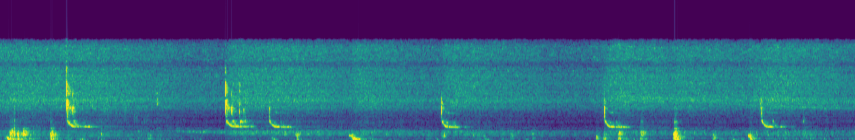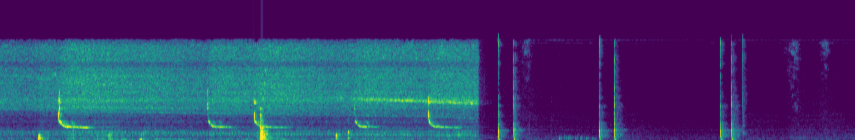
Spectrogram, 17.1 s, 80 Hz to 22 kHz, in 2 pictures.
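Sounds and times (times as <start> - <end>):
Antarctic seal descending chirps: 0.0 - 13.4
sharp clicks: 0.0 - 13.8, 15.8 - 16.1.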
